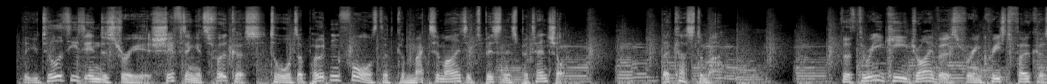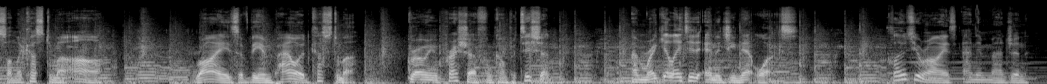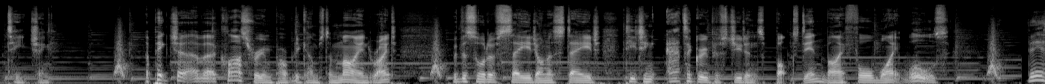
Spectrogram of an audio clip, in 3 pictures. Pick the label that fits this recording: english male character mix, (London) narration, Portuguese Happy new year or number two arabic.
(London) narration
